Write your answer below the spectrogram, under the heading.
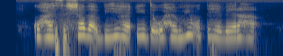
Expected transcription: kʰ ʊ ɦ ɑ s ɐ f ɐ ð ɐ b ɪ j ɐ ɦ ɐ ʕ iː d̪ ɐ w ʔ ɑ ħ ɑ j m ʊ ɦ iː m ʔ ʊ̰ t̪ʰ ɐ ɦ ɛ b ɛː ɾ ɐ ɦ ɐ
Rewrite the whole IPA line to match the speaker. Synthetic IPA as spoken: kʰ ʊ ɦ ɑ s ɐ ʃ ɐ ð ɐ b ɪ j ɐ ɦ ɐ ʕ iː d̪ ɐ w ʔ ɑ ħ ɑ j m ʊ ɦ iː m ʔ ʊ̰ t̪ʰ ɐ ɦ ɛ b ɛː ɾ ɐ ɦ ɐ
